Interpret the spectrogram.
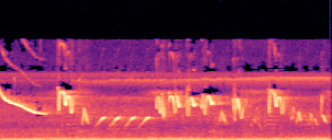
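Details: Green singing finch (Canario de Mozambique) singing: a high descending whistle opens, followed by a lively stream of rapid sharp chirps and trills, continuous throughout, with faint background hiss.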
